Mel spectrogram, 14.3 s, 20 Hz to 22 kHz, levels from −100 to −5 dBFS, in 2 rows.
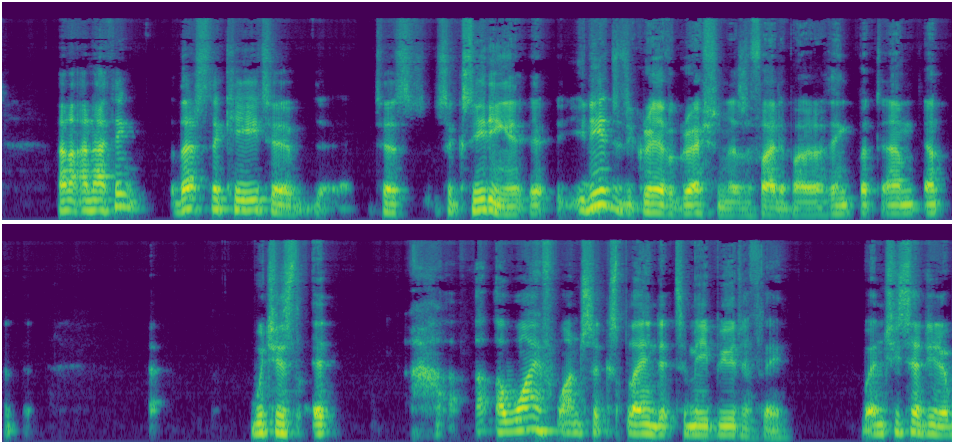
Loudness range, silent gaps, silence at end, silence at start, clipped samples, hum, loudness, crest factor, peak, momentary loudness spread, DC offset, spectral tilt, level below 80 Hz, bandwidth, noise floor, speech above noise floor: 6 LU; none; 0 s; 0.4 s; under 0.1%; none; -21 LUFS; 20 dB; -2 dBFS; 12 LU; under 0.1%; -4.5 dB/octave; -60 dBFS; 17 kHz; -78 dBFS; 58 dB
